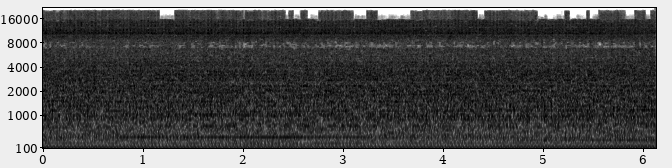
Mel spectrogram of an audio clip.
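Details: Neglected Duromax XP12000EH Hybrid Elite 12,000 W dual-fuel portable generator, revived and running off load: steady, even drone with no misses or knocks; meter showed 63 Hz; running good.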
